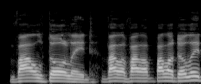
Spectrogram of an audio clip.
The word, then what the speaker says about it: Valladolid: Double L is a Y in Spanish. Oh, I don't know. Valladolid, is that how you pronounce it?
